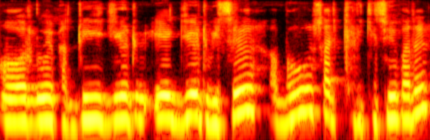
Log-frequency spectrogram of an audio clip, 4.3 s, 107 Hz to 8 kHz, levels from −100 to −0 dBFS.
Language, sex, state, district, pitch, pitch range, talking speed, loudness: Garhwali, female, Uttarakhand, Tehri Garhwal, 200 Hz, 190-225 Hz, 195 wpm, -21 LUFS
